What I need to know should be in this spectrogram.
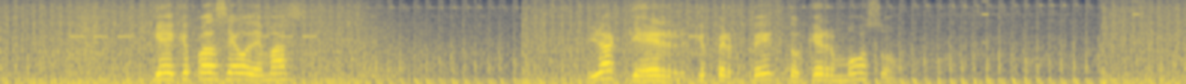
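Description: A helicopter's rotor chops steadily close by.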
